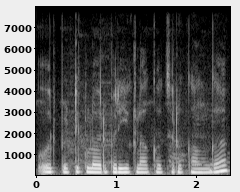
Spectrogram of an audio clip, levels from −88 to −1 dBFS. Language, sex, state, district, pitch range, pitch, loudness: Tamil, female, Tamil Nadu, Kanyakumari, 175-190 Hz, 175 Hz, -14 LUFS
